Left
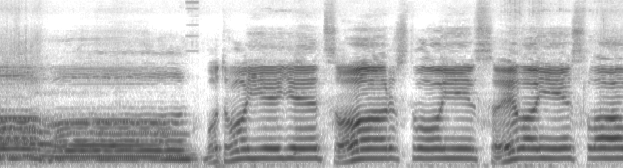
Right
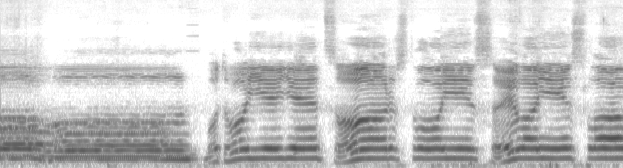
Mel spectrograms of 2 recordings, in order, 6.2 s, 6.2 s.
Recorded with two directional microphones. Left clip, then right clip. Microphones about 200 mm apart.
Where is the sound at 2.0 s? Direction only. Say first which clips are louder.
Left 5 dB; 25° right (ahead or behind).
